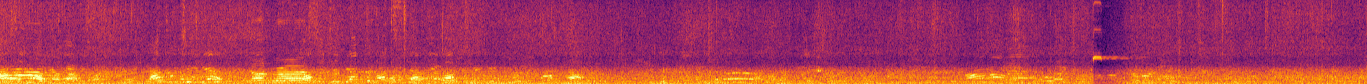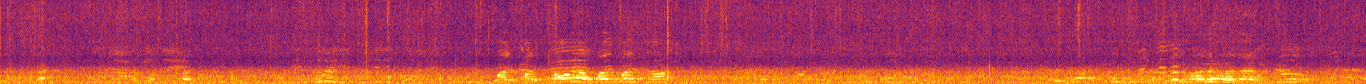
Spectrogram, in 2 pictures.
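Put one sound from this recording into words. Young players shout to one another from a distance outdoors.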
